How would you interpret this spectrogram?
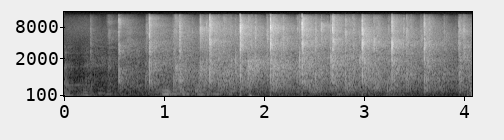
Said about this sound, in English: Applause for most of you at least.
